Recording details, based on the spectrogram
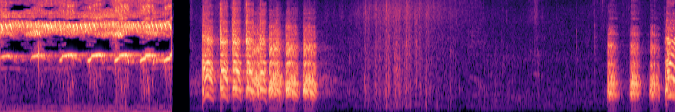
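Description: Geese give loud, nasal honks in quick bursts of several notes, with a pause before a final run; a brief tonal sound opens the recording.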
